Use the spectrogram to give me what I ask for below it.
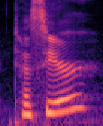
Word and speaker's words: Tessier: Tessier.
